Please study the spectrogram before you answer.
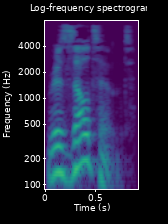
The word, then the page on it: resultant: British English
